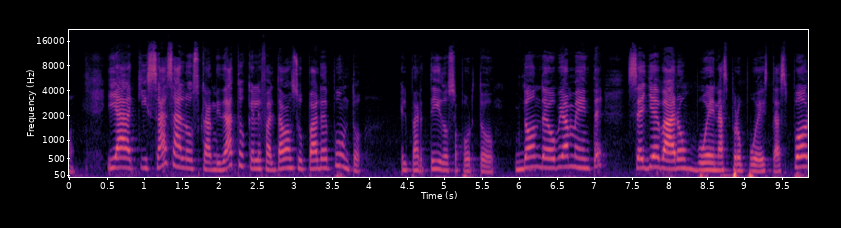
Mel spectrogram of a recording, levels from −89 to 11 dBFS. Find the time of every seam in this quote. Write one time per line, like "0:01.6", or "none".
0:05.2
